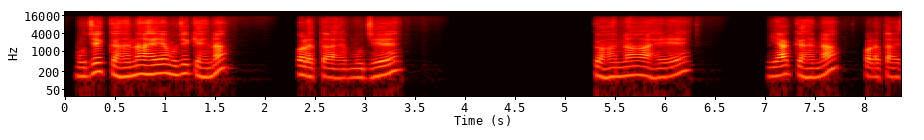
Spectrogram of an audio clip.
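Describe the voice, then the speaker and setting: A man teaching spoken English in Hindi, asking the same questions again and again and calling his viewers friends. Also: a little high.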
